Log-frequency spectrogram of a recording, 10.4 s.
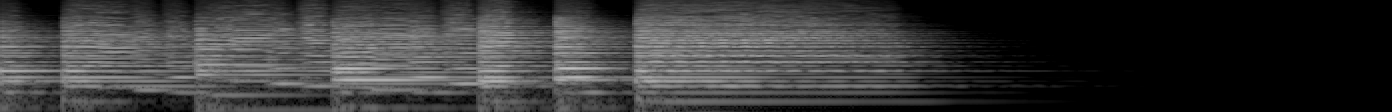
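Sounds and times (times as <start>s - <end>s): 
viola: 0.0s - 7.0s.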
